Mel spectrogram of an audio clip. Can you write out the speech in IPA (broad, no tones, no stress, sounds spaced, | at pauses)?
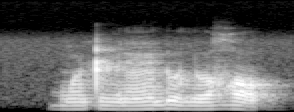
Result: b ɔ̃ ʈ ø ɾ æ̃ ɗ ʊ l ʊ ʁ ɔ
